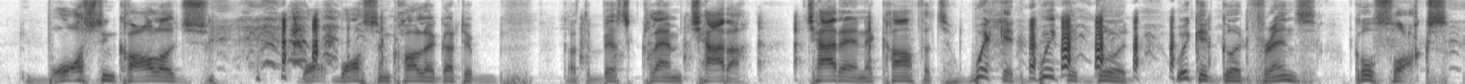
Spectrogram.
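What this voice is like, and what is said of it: Bad put-on Boston accent. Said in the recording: “the New England accent, for the Boston accent ... It's full of vowels that should lend itself to an effective Boston accent ... That's pretty bad ... That was bad.”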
